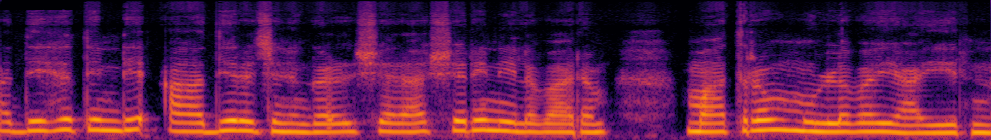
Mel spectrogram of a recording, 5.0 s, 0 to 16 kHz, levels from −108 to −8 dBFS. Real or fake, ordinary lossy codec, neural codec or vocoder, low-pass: real; Opus, 32 kbps; none; 14.4 kHz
